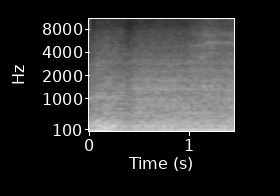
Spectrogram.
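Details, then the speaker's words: Car jump-started from a weak battery idles deep, lumpy and too low, slightly uneven; smells very fuely; engine down on compression and needs a rebuild, low on power from engine damage. "This engine's basically down on compression, so it needs a rebuild. But is it gonna idle? It smells so fuely. That's too low, but it's idling."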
